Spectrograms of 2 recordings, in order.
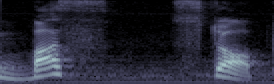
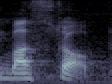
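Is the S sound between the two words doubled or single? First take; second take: doubled; single. First: Both S sounds are pronounced separately. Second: The two S sounds merge into one. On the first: The speaker calls it wrong. "I don't say bus stop" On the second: The speaker calls it right. "I remove one S and I just say bus stop"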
